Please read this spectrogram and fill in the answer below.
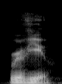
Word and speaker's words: review: The word is review. Okay, repeat after me slowly. Review. Good. Again, listen carefully to the stress. It's on the second syllable.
